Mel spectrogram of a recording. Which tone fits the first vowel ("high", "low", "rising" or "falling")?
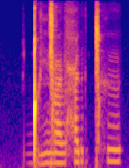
low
